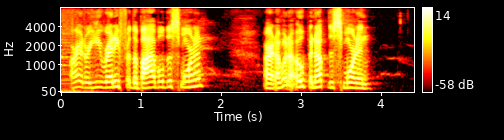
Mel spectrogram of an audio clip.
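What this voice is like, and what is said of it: Raspy voice. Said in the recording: “Sorry about my voice ... I'm on the tail end of a cold ... This is my raspy voice”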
